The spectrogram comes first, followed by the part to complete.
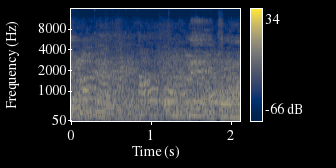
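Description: A man speaking into a microphone over the chatter of a crowd of voices.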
